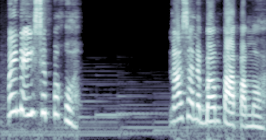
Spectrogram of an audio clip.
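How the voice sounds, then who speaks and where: A woman's voice: extremely high pitch, sing-song, brisk, pushed and bright, soft background music, exaggerated voice. A woman with a Filipino accent playing a spiteful, greedy, scheming mother in an audio drama. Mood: cold scheming.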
